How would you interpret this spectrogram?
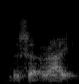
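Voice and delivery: breathy whisper to himself, barely audible; whispered aside. Real, not acted. Sorting his kit, he whispers to himself. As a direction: drop to a whisper, just for yourself.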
